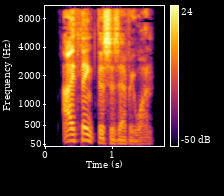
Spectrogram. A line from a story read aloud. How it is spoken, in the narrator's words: Jess said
